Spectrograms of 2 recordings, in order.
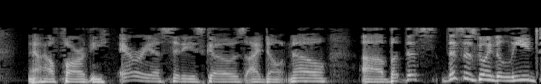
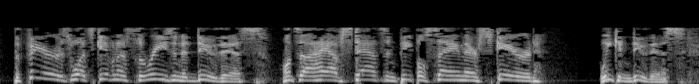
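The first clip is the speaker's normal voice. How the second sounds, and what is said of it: Put-on Southern Arkansas accent. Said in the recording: “Maybe I didn't read that in the right accent. ... Are you saying I don't have an Arkansas accent down? You're probably right about that. ... Southern accent.”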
